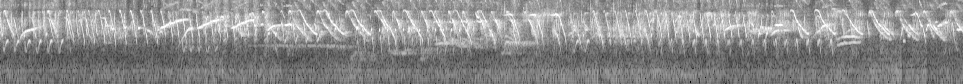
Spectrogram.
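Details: Tutoring track of canary singing for contest birds, five song materials mixed together: rapid rattling trills run continuously, with buzzy repeated notes and brief whistled sweeps layered over a steady low hum.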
